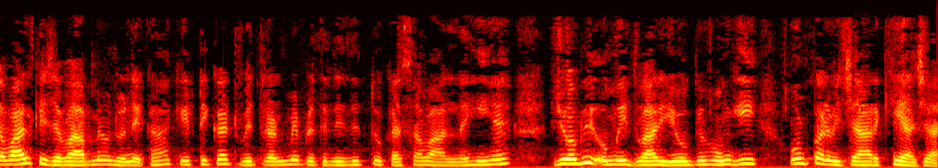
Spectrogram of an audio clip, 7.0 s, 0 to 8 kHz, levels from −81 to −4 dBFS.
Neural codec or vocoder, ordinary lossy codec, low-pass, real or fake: none; AAC, 32 kbps; 7.2 kHz; real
